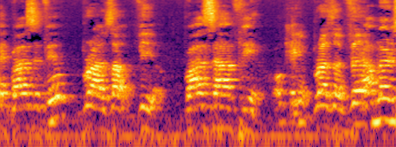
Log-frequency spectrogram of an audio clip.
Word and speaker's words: Brazzaville: Brazzaville.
